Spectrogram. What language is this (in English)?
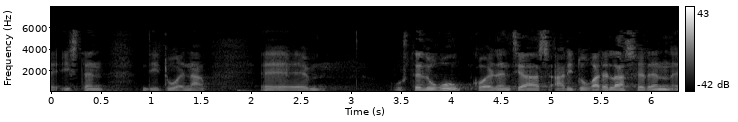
Basque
